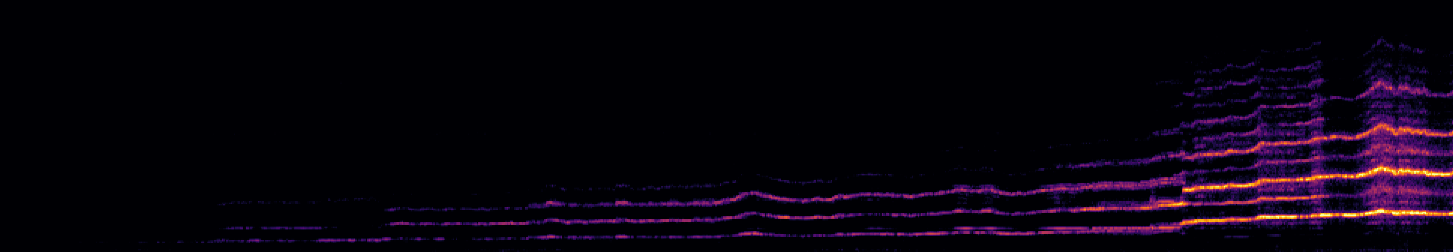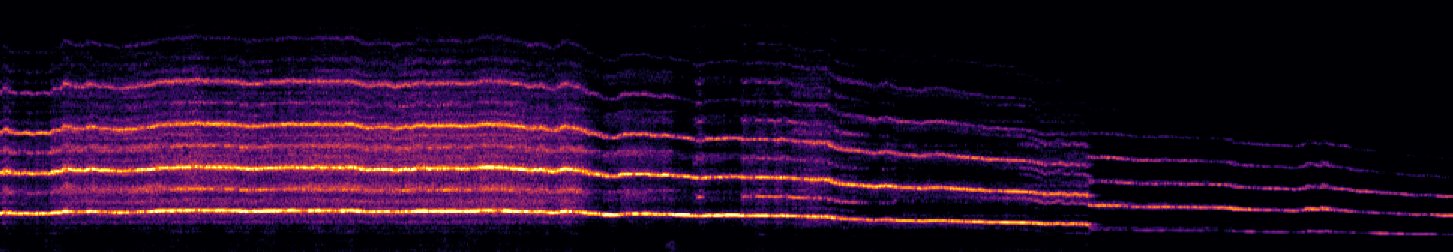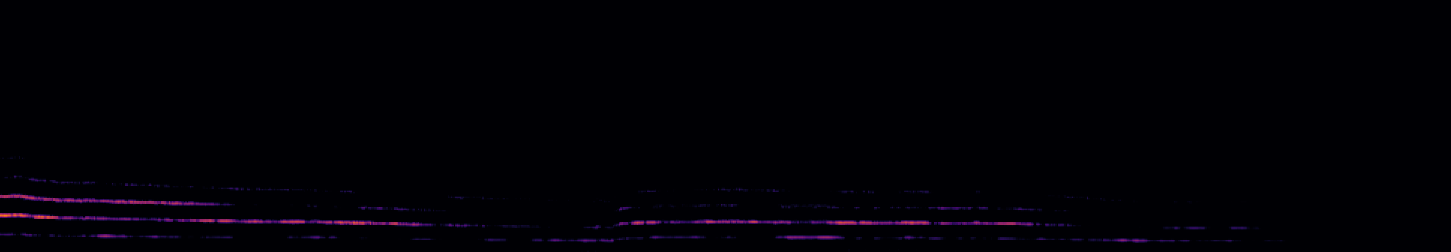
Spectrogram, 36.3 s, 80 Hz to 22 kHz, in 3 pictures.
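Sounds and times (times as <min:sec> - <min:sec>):
whistle kettle boiling: 0:01.9 - 0:27.8.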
